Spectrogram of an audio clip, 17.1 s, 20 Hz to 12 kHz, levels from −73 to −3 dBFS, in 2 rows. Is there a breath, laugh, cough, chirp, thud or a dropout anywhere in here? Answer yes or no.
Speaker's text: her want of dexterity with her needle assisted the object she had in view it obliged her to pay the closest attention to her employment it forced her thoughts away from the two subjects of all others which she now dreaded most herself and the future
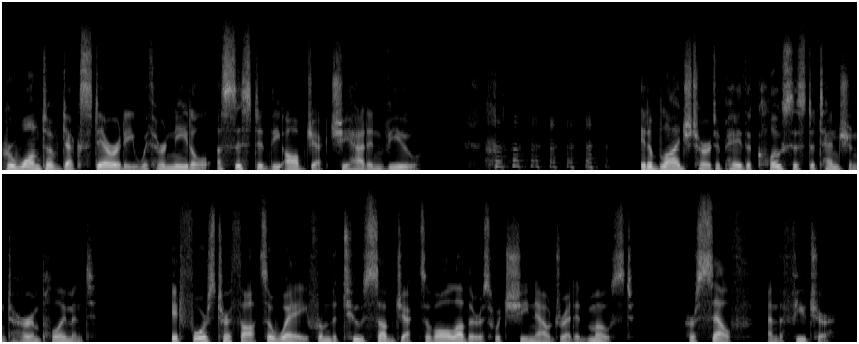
yes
